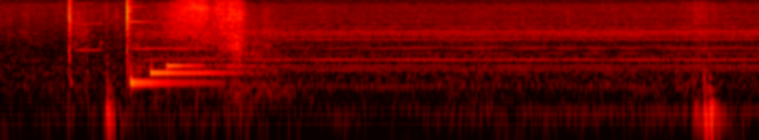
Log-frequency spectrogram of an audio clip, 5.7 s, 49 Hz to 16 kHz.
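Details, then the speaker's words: 2018 Volvo XC60 D5 R Design, OBD scan tool entering maintenance mode for rear disc and pad replacement, door open: cabin chimes then brief low motor whir as rear electronic parking brake motors retract normally. "Okay, and that noise was the parking brake motors being retracted."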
